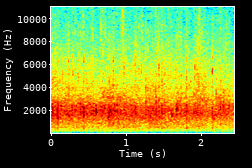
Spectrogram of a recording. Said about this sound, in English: Can we give her a round of applause for that? That's great.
